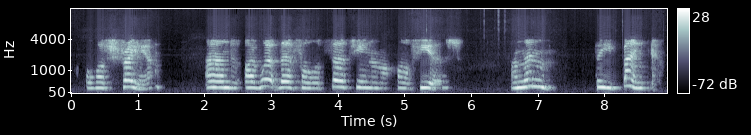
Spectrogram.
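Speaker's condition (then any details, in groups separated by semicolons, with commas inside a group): Cerebral palsy quadriplegia; born 3 months premature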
